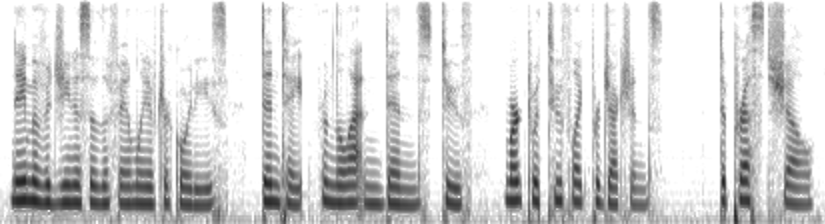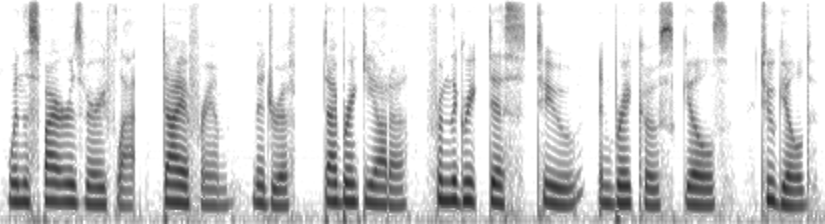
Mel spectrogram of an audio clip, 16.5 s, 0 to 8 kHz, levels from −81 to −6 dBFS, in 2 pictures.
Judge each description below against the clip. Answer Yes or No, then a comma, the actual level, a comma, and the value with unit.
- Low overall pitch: No, high, 190 Hz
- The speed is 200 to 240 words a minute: No, average, 145 wpm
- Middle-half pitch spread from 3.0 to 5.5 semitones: No, narrow, 2.5 semitones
